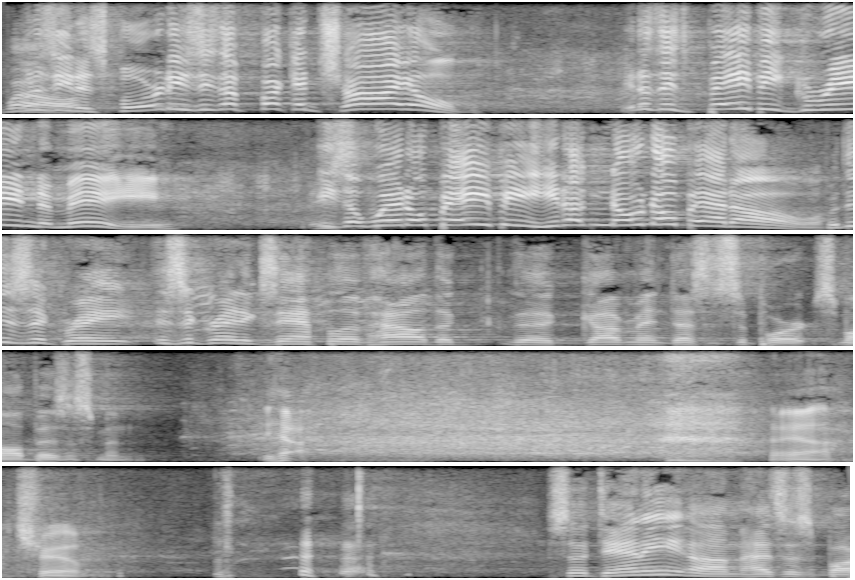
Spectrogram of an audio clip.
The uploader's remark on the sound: Live in Cleveland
